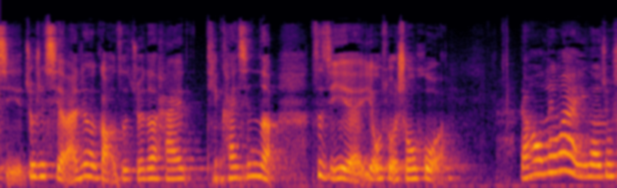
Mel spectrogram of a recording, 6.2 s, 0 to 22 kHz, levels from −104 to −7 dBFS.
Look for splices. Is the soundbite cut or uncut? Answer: uncut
